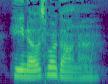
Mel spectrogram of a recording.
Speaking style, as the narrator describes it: Vesta purred

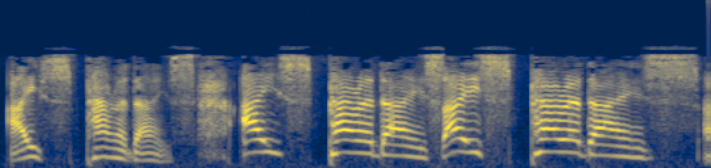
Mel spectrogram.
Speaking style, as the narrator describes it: until they were helpless with laughter

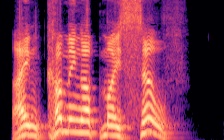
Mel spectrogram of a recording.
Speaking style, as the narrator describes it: He shouted

